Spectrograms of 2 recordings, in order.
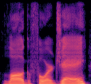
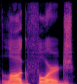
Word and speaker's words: Log4j: for shell vulnerability with some saying it's log 4j and others proclaiming no fyi it's actually log forge thank you very much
